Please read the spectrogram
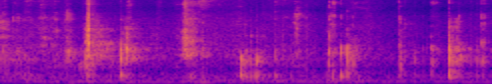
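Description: Hardcover picture book being lifted and handled, giving an irregular string of small clicks and rustles from the cover and pages.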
